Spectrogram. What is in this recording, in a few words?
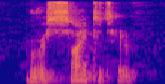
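"recitative", British; adjective; pronunciations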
